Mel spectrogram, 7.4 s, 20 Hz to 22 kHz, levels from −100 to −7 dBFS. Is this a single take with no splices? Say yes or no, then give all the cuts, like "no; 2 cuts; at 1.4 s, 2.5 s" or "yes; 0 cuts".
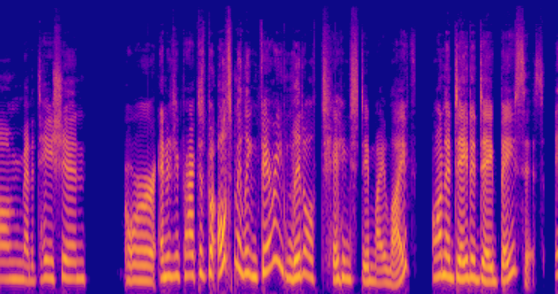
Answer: yes; 0 cuts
